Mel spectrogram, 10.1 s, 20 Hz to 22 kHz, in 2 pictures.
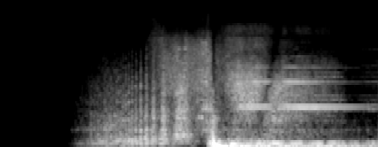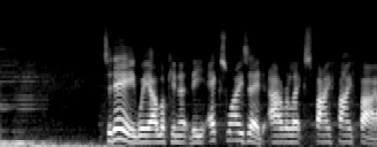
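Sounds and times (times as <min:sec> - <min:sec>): low rumble: 0:01.0 - 0:07.0.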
